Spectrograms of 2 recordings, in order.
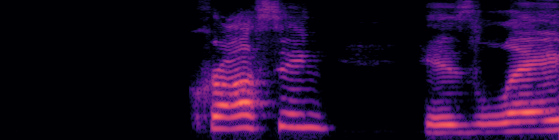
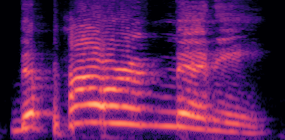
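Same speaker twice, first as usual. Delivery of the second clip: loud, fast booming mock slogan; mock announcement; 5 semitones higher, 11 dB louder, faster than usual. Viewer quoting the trailer, loud mock-dramatic boom. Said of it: "I'm kidding".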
